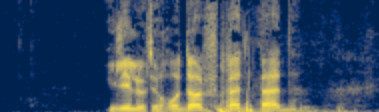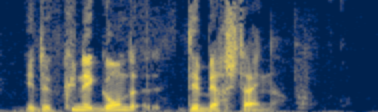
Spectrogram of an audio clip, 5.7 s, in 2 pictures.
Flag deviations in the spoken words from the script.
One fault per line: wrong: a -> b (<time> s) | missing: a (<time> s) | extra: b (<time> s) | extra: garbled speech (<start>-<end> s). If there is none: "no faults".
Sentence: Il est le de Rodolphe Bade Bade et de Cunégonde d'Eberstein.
no faults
